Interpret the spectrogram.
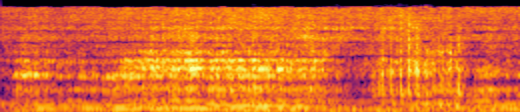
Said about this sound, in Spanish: Se escucha amenazador el gruñido de la fiera asesina, y el hombre increíble sabe que ha llegado el momento de enfrentarse al peligro para descifrar el enigma.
